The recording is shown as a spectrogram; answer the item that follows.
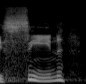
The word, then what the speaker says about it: Sin: And the first three letters of Sinai, S-I-N, pronounced more likely seen.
